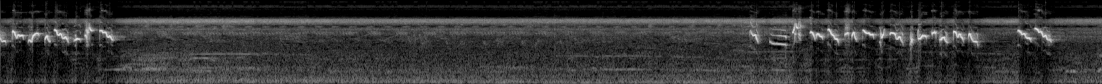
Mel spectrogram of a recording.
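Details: Morning ngejos song of a Lombok lemon-bellied white-eye: two bursts of rapid, high, twittering chirps, one at the start and one near the end, separated by about six seconds of quiet hum.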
